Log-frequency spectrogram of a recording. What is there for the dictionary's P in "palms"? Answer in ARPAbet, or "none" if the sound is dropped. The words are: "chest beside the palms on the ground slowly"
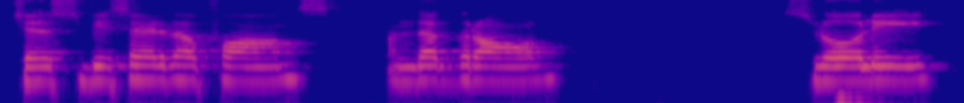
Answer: F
